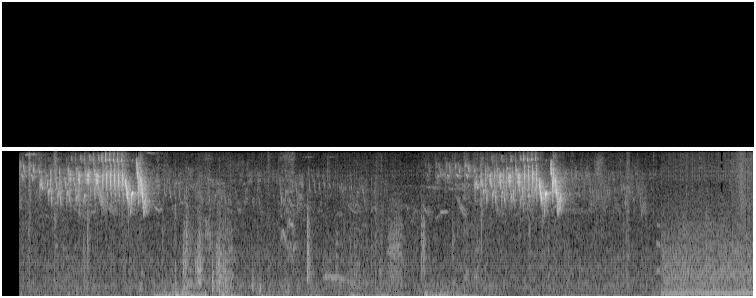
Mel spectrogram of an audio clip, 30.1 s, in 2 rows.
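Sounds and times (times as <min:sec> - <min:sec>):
faint bird chirps: 0:15.4 - 0:30.0
songbird trilling song: 0:15.4 - 0:30.0
steady low hum: 0:28.2 - 0:30.0.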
